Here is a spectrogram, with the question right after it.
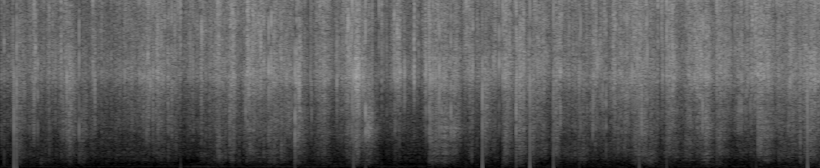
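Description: A large thin sheet of clear polyethylene bubble wrap with air-filled bubbles, lying on a cloth, is gathered and squeezed in a fold by both hands with red-painted nails. The result is steady bright crinkling with many sharp pops of the bubbles scattered throughout.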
